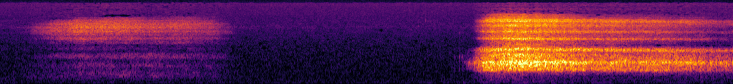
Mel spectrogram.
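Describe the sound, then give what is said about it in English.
Slow breathing during a guided meditation: a faint, airy inhale, a few seconds of near silence, then a louder, breathy exhale that carries on to the end. “Breathe.”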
